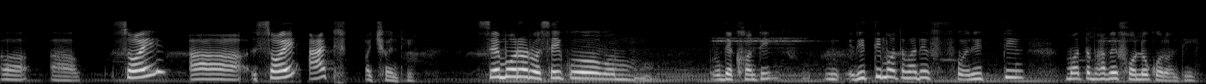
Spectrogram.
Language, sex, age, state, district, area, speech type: Odia, female, 30-45, Odisha, Kendrapara, urban, spontaneous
